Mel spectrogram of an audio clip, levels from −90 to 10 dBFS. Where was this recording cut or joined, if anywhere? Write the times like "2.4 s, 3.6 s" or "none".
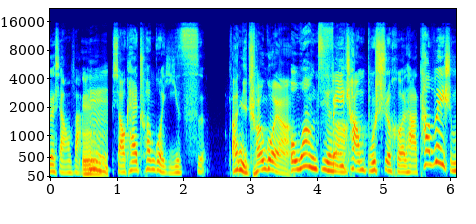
none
